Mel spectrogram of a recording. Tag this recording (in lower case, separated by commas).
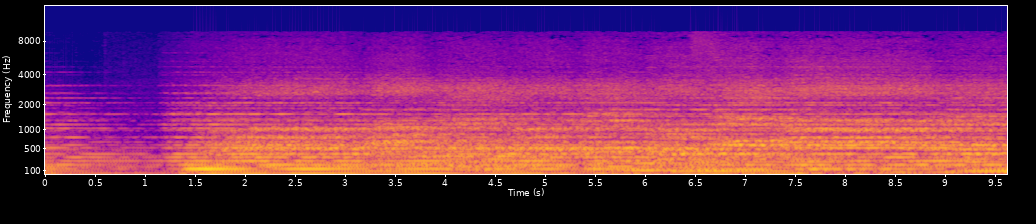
music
